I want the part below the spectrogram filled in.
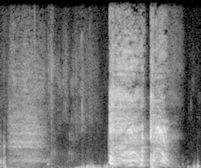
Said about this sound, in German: Kannst du noch mal kurz husten?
